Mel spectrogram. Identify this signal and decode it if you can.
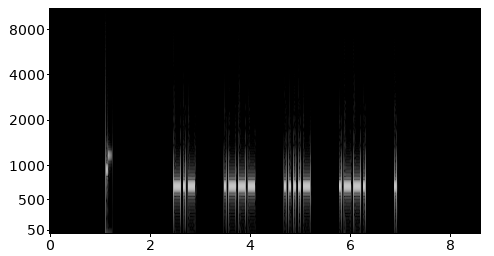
Morse code, heard as a keyed tone, about 25 wpm, spaced as for 12 wpm, 700 Hz. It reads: KJ4PE
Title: USA Call Signs - 5 Characters - 4x Character Spacing - 25wpm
